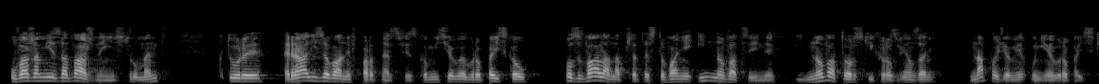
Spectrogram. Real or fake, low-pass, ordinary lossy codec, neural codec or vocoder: real; 7.2 kHz; MP3, 24 kbps; none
